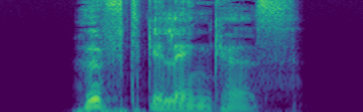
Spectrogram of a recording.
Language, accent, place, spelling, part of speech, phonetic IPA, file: German, Germany, Berlin, Hüftgelenkes, noun, [ˈhʏftɡəˌlɛŋkəs], De-Hüftgelenkes.ogg
- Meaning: genitive singular of Hüftgelenk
